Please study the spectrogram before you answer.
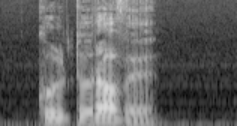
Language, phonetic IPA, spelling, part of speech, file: Polish, [ˌkultuˈrɔvɨ], kulturowy, adjective, Pl-kulturowy.ogg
